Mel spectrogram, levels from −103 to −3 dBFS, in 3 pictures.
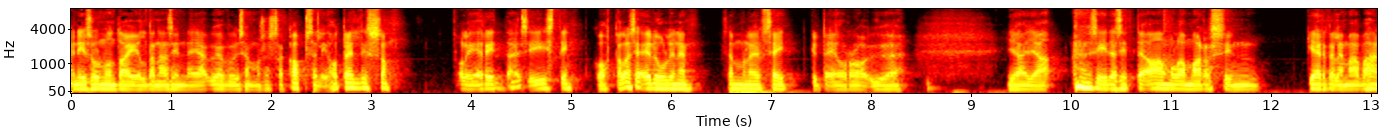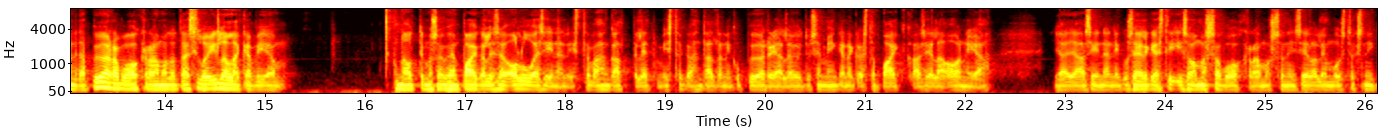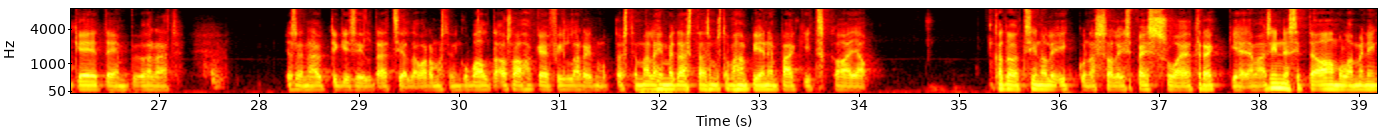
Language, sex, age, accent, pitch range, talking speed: Finnish, male, 40-59, native, 95-105 Hz, 155 wpm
